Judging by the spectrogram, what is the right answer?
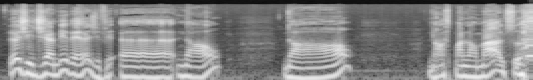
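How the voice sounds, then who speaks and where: The speaker talks at a very slow pace with long, frequent pauses and ordinary pitch variation. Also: man, medium pitch for a man. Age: 40s. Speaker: UFO witness. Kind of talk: testimony.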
